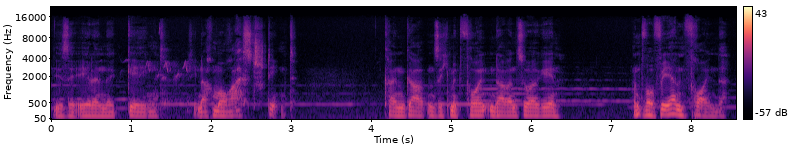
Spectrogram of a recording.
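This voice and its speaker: An actor playing a bitter, cultured young crown prince in a radio play, declaiming with theatrical irony. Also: male voice, fairly low pitch, little pitch movement, a little slow, lightly acted. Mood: bitter despair. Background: music.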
